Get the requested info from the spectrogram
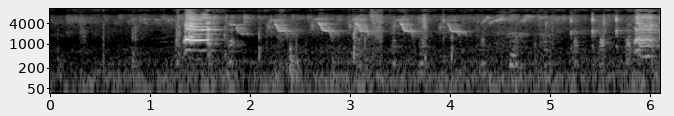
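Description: Chickens clucking: one loud hen call about a second and a half in, then a string of short, falling clucks, two or three a second.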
